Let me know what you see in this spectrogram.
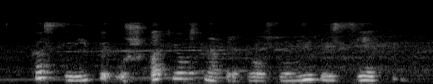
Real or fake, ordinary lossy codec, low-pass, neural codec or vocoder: fake; AAC, 32 kbps; 7.2 kHz; codec, 16 kHz, 6 kbps, DAC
